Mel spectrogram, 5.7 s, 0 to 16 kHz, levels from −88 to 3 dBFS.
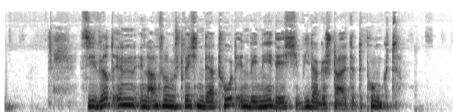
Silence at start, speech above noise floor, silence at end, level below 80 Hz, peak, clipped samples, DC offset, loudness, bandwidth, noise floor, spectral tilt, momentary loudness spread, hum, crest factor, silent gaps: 0.1 s; 39 dB; 0.65 s; -44 dBFS; 0 dBFS; under 0.1%; under 0.1%; -13 LUFS; 11.5 kHz; -51 dBFS; -6 dB/octave; 12 LU; none; 12 dB; none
